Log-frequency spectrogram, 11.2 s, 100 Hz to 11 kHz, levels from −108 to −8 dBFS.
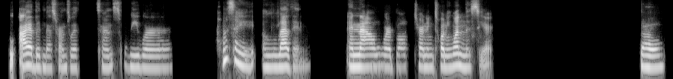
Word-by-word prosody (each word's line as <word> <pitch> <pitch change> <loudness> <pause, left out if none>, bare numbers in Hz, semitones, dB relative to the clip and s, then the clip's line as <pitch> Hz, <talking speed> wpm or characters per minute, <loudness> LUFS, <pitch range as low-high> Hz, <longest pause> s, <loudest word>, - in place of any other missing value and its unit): who - - -2
I 215 +1 +9
have 225 -2 +6
been 205 0 -5
best 195 0 -7
friends 205 +1 -8
with 200 -1 -7 0.3
since 200 +1 -9
we 205 -2 -6
were, 195 0 -5 0.8
I - - -21
wanna 300 +3 +4
say 245 -7 -1
11, 205 +1 0 0.6
and 210 -1 +3
now 210 0 +6
we're 210 -1 -3
both 210 +1 -10
turning 205 -1 -4
21 210 +2 +1
this 200 0 -2
year. - - -10 2.5
So 205 -1 +2
205 Hz, 125 wpm, -23 LUFS, 200-215 Hz, 2.5 s, I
